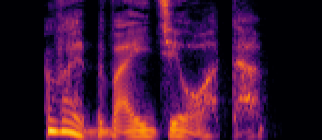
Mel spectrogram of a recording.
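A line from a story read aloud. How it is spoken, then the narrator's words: Snorting. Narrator (Russian): фыркнула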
